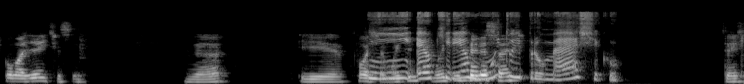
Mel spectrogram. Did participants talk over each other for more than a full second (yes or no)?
yes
